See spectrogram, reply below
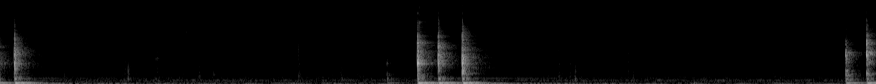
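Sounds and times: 
sharp knocks on a wooden door: 0.0s - 0.4s, 4.2s - 5.0s, 8.5s - 8.7s.

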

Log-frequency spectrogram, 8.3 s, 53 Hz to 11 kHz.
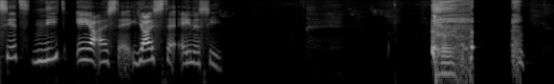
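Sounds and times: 
speech: 0.1s - 3.4s, 6.6s - 7.0s
harsh rasping cough: 6.4s - 8.0s.

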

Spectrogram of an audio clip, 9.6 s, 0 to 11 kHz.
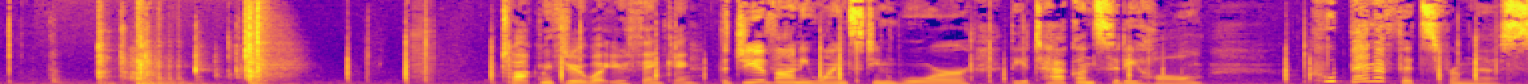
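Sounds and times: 
door lock clicking: 0.3s - 1.9s
speech: 3.2s - 9.5s.

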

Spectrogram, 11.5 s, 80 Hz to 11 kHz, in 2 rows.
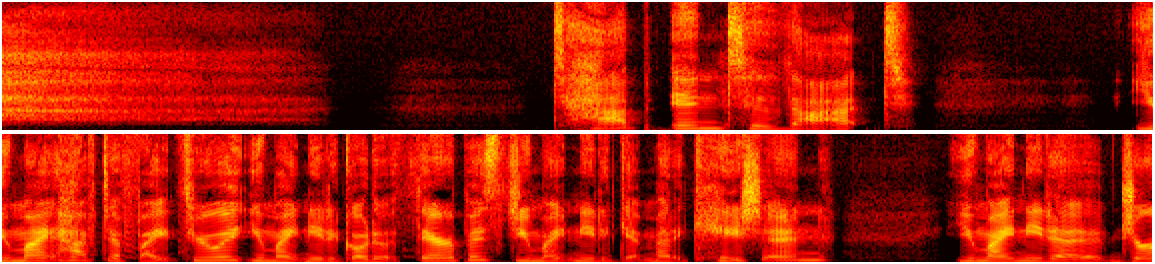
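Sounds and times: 
long deep breath exhale: 0.0s - 2.6s
speech: 3.0s - 4.6s, 5.6s - 11.4s.

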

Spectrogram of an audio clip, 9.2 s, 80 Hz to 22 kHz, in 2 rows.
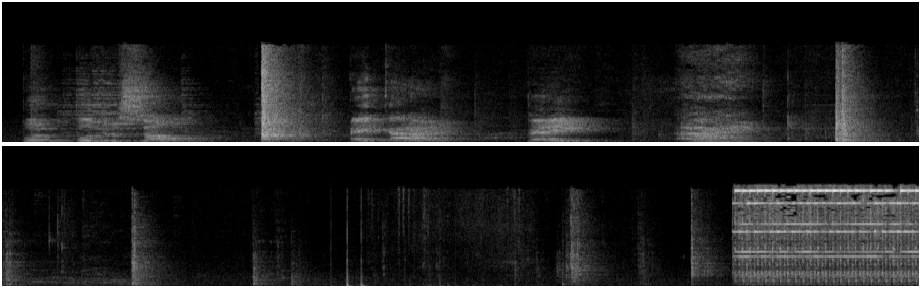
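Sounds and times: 
speech: 0.1s - 4.0s
telephone ringing with an incoming call: 8.2s - 9.1s.

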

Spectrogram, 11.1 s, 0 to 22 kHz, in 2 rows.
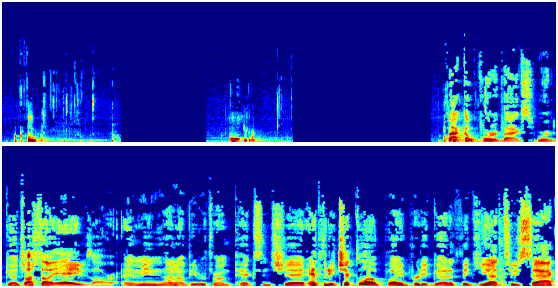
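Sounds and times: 
gulping and swallowing water: 0.0s - 1.2s, 2.2s - 2.8s
mouth smacking: 0.0s - 1.2s, 2.3s - 2.9s
speech: 2.3s - 2.5s, 4.7s - 11.0s.

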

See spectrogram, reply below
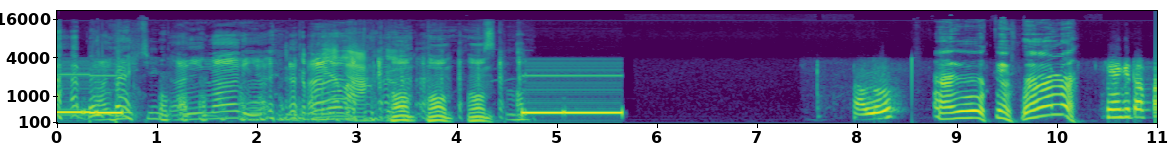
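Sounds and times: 
laughter: 0.0s - 4.8s, 8.8s - 10.3s
speech: 0.6s - 5.3s, 8.0s - 11.0s
telephone call ringing tone: 4.7s - 5.7s.

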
